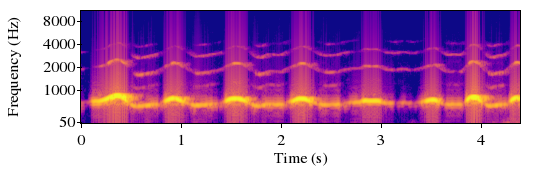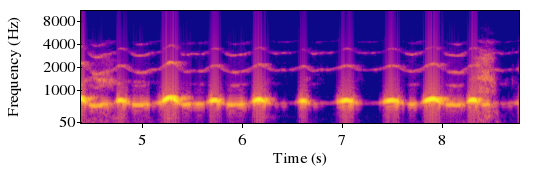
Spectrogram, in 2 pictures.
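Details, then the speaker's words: Minelab detector run in mono, volume turned up; warbling mid-pitched tones pulse about twice a second over silence, with no deep burble unlike the other Double-D coil, quiet, stable, a small target speck heard. "Listen how quiet that is compared to that other double D. I'll crank the volume up so you can actually hear it. There you go. It's a hell of a lot quieter. It hasn't got all that deep burble noise. No, you get a little speck."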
